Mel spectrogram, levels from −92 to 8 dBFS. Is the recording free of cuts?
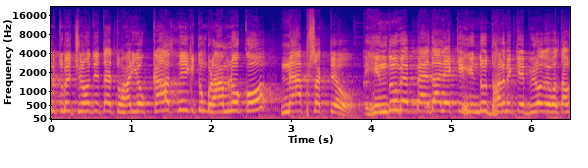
no; 1 cut; at 3.9 s

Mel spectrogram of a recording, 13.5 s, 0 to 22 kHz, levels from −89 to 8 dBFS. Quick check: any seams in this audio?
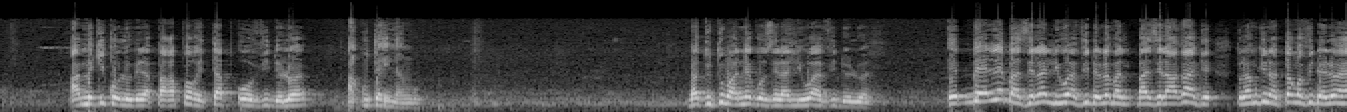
yes; 1 cut; at 4.7 s

